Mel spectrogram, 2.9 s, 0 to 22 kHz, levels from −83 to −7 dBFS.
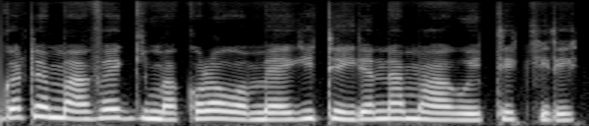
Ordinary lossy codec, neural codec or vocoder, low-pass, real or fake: none; codec, 44.1 kHz, 7.8 kbps, DAC; none; fake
